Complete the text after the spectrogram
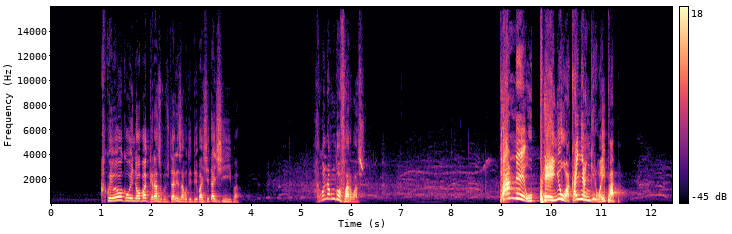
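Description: A man preaches with animation through a microphone and loudspeakers.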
